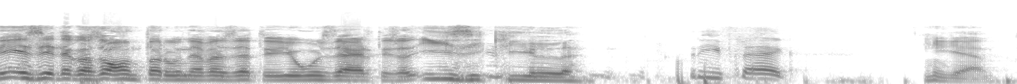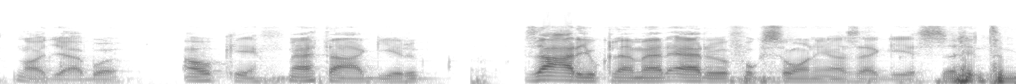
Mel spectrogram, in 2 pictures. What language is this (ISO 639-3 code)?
hun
